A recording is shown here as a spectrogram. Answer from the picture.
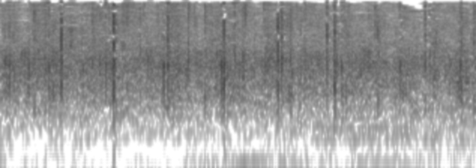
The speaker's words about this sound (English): Let's give Him a real, real good hand clap of praise tonight.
